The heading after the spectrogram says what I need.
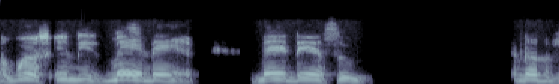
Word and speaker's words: Mandan: You said Dan, just like the Mandan, Mandan. Dan, right?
